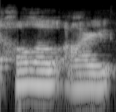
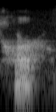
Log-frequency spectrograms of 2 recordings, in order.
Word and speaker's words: Horo: Spell it Holo all you want. I replaced the L with an R. That's how it should be, Horo.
